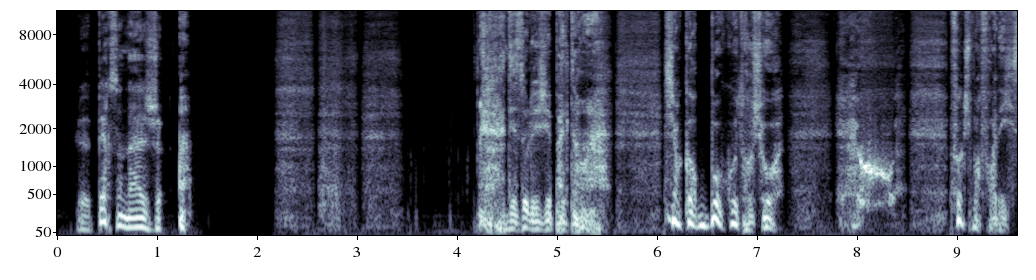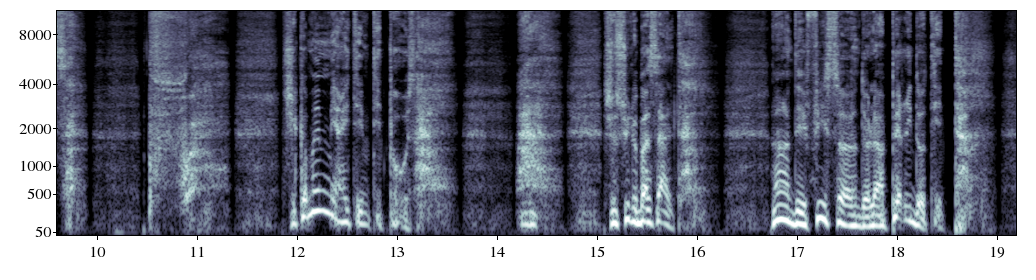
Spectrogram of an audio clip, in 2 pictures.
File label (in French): Livre audio; hoerbuch; 4 PERSONNAGES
